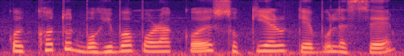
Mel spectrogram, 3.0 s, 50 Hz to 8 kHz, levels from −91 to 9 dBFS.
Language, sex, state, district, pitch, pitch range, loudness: Assamese, female, Assam, Kamrup Metropolitan, 230 Hz, 205-250 Hz, -15 LUFS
